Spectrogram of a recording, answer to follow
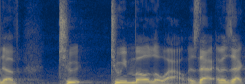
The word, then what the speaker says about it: Tuimoloau: to make sure I commended you on the pronunciation of to to emoloau is that is that correct am I am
